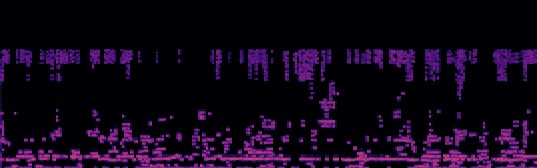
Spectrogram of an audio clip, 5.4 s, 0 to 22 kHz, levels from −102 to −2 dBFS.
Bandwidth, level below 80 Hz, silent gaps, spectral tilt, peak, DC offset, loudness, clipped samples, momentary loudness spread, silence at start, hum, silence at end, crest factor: 15.5 kHz; -70 dBFS; none; -1.5 dB/octave; -38 dBFS; under 0.1%; -50 LUFS; under 0.1%; 3 LU; 0 s; none; 0 s; 14 dB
